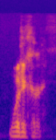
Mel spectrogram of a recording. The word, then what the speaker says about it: Whittaker: And you and I think have, how do you pronounce her name? Whittaker.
